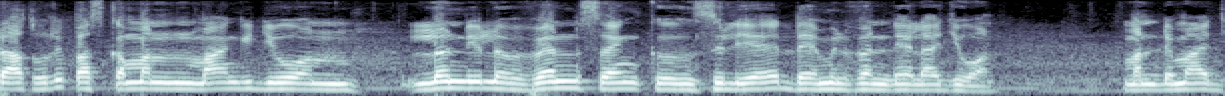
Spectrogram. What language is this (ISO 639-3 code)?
wol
